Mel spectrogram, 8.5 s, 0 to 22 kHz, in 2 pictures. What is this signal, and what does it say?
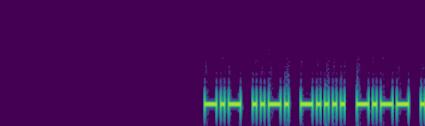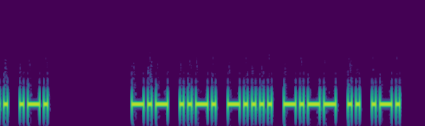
Morse code, heard as a keyed tone, about 32 wpm, 700 Hz. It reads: KF6YIR KF6YIR
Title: USA Call Signs - 6 Characters - Repeated 2x - 30wpm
